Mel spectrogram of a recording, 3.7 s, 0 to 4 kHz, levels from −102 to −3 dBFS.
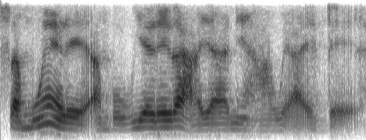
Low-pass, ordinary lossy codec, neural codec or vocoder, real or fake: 3.6 kHz; none; none; real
